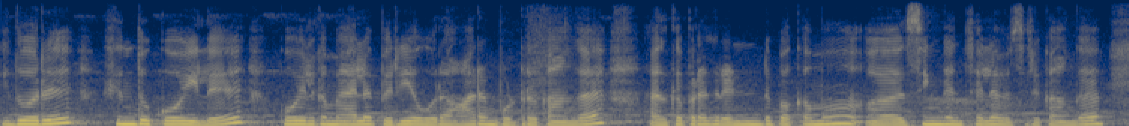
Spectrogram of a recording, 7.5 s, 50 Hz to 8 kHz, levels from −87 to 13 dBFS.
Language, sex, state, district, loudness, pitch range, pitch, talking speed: Tamil, female, Tamil Nadu, Kanyakumari, -15 LUFS, 185-215 Hz, 200 Hz, 125 wpm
